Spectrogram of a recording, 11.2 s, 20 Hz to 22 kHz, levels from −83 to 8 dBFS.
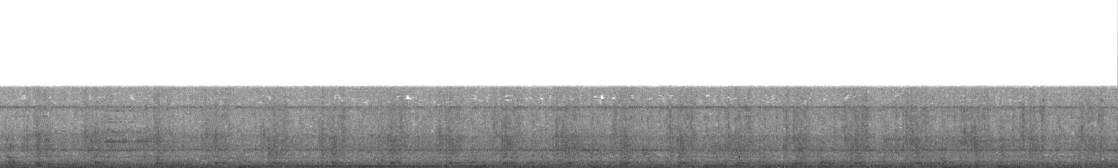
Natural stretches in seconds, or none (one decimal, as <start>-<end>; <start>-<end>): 0.0-11.2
